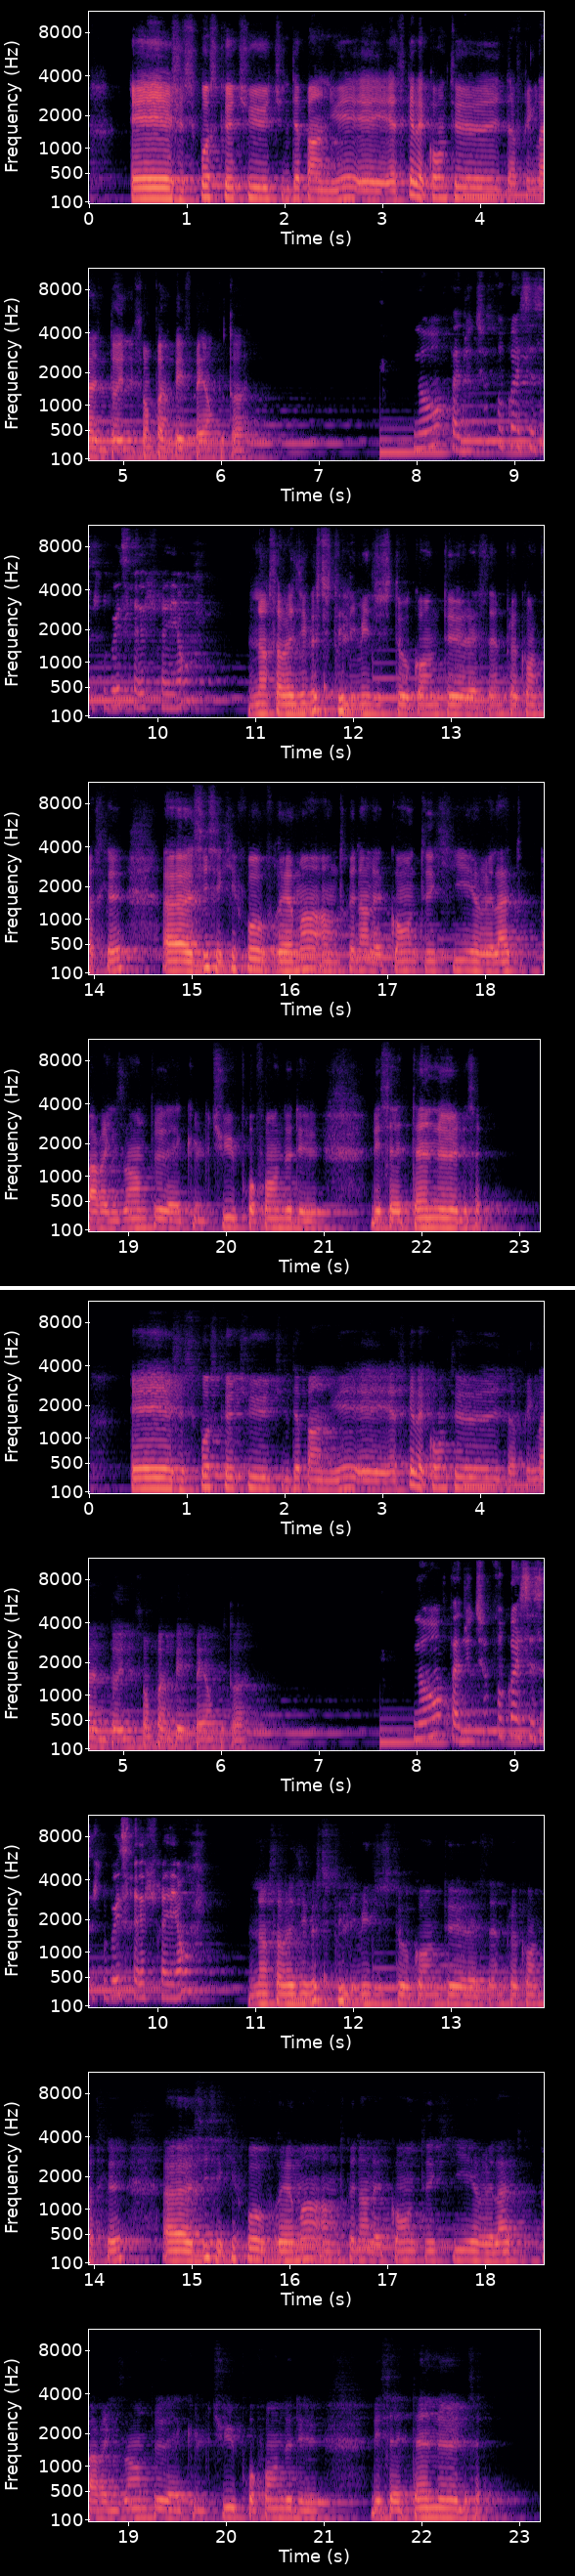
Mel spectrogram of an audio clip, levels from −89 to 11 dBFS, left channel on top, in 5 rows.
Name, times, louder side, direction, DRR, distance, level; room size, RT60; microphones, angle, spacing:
voice 1, 0.4-6.3 10.9-22.6, left 2 dB, 80° left, 1.7 m, -24 dB
sound 1, 3.8-19.4, left 2 dB, 45° left, 1.2 m, -37 dB
voice 2, 8.0-10.5, right 3 dB, 50° right, 1.9 m, -32 dB
29.0 x 18.5 x 5.7 m
head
